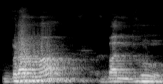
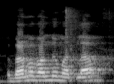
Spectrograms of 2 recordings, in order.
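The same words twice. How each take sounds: First: "Brahma" and "बंधु" said as two separate words with a pause between, a little louder; spelled out slowly. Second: Said in the usual way. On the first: Shown as a demonstration. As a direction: present "Brahma" then "बंधु" as a key term, word by word. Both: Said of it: "उसके लिए क्या word use हो रहा है?".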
